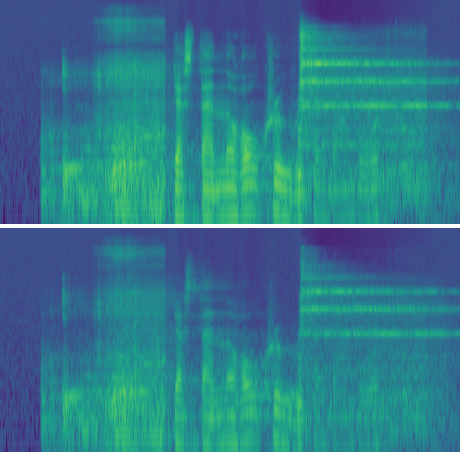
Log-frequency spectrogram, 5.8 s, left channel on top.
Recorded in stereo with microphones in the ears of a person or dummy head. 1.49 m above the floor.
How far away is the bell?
About 1.5 m.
